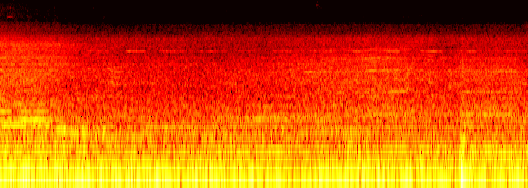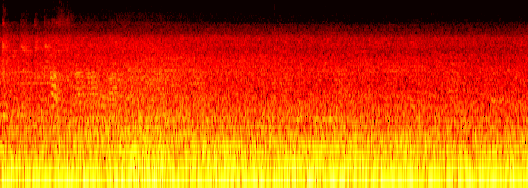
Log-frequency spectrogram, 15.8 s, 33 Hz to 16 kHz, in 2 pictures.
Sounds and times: Building Construction 0.0 - 15.8
traffic sound 0.0 - 15.8
Primary school students 6.0 - 15.8

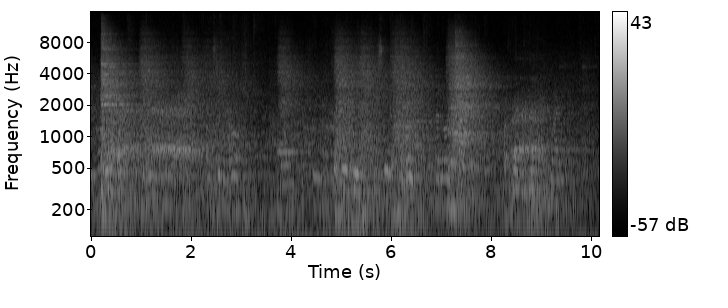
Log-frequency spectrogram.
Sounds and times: ram that was baaing 0.3 - 2.6
cow 0.4 - 2.6
cow 8.3 - 9.4

